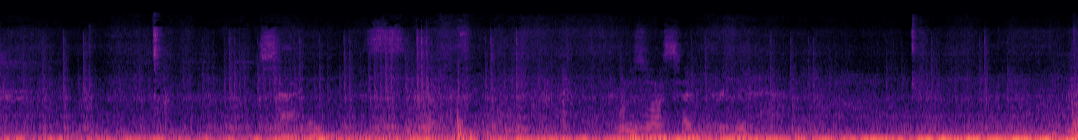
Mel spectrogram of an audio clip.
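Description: Gondola cabin riding along the haul rope, heard from inside: a steady low hum and rumble, with a few short clicks and rattles around the middle as it passes a lift tower.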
